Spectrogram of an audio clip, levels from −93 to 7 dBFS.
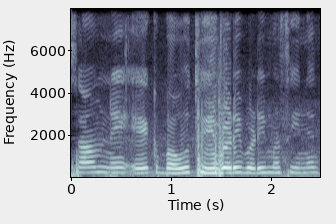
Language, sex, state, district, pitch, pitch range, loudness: Hindi, female, Haryana, Charkhi Dadri, 235 Hz, 230-240 Hz, -10 LUFS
